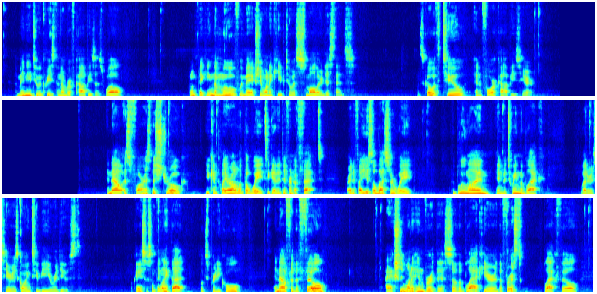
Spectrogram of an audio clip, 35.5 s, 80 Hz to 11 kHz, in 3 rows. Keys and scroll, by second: 1.0 Tab, 2.5 typing, 3.9 typing, 5.2-5.5 typing.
